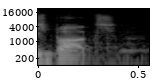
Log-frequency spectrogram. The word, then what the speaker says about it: despots: Despots. Despots is correct. Despots. Despots, Yeah. It's English vowel reduction.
